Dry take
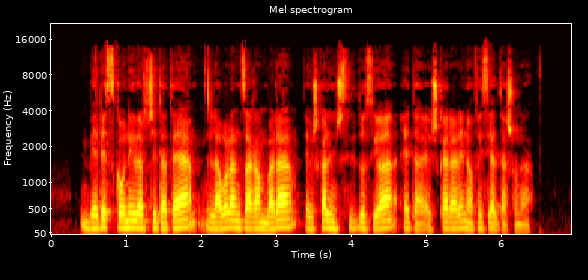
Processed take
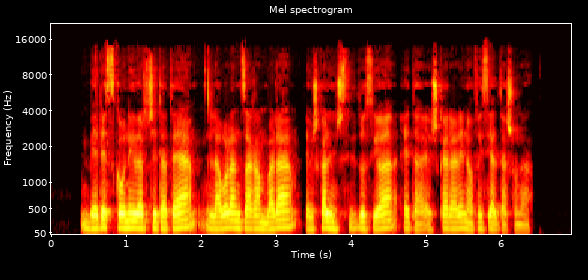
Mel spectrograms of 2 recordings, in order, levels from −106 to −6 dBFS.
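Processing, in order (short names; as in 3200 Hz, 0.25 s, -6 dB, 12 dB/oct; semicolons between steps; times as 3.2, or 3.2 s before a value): gate -47 dBFS, range -19 dB; thirty-one-band EQ 160 Hz +3 dB, 400 Hz +9 dB, 630 Hz -8 dB; gain +1.5 dB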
